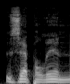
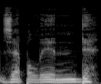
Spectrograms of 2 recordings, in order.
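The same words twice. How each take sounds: First: It ends without an added d sound. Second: It ends with an added d sound. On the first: The speaker calls it right. "No D on the end" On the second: The speaker calls it wrong. "not Zeppelin"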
